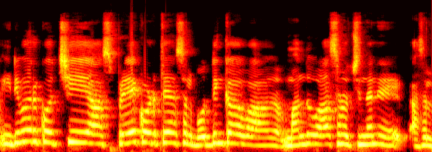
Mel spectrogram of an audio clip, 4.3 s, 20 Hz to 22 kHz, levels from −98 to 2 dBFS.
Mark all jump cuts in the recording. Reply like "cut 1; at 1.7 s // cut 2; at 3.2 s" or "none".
none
